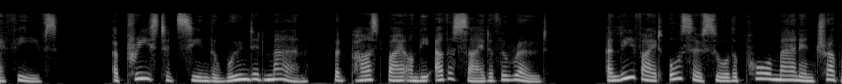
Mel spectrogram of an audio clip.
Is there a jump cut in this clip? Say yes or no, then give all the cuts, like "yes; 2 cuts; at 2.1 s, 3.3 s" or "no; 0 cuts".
no; 0 cuts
